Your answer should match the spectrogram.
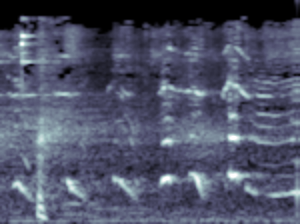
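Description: A five-week-old Egyptian street-dog (baladi) puppy whimpering: a run of short, high cries, each falling in pitch, about four a second. About a third of a second in, one longer cry slides much lower.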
